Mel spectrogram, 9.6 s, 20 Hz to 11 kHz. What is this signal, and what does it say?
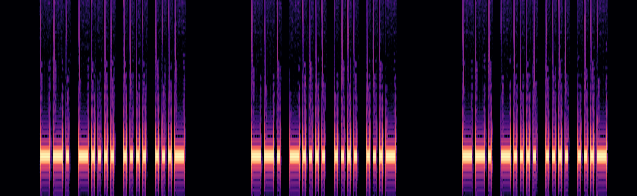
Morse code, heard as a keyed tone, about 25 wpm, 700 Hz. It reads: G6HV G6HV G6HV
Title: DXCC-100 Call Signs - 4 Characters - Repeated 3x - 25wpm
